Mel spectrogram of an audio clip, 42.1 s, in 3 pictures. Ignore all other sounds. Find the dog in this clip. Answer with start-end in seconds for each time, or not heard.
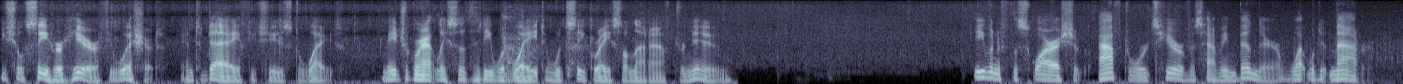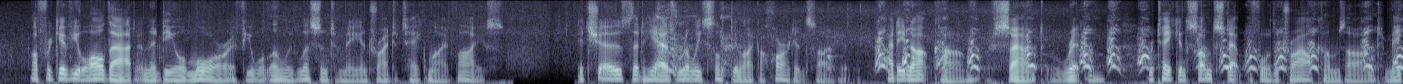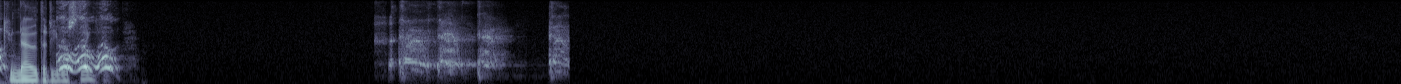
22.3-29.2.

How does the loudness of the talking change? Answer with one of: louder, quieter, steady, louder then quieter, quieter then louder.
steady.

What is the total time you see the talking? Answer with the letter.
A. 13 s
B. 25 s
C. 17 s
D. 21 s
B.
